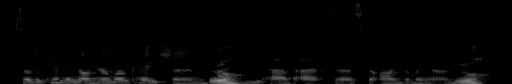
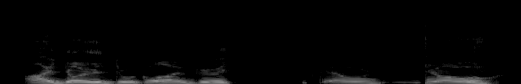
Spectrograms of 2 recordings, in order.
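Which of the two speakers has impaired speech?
The second: cerebral palsy; needs help at night.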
